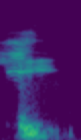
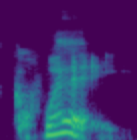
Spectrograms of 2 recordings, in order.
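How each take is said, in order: First: It is pronounced 'key', with no w sound. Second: It is pronounced 'kway', with a w sound. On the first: The speaker calls it right. "It's not, it's key" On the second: The speaker calls it wrong. "I always pronounced it as quay"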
